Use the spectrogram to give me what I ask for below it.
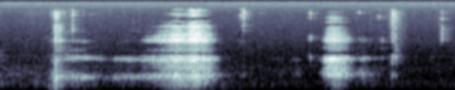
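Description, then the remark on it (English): A person yawns: one long, breathy, drawn-out exhale with a voiced groan, followed by a shorter breath and a few soft mouth clicks. “See, I just yawned.”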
